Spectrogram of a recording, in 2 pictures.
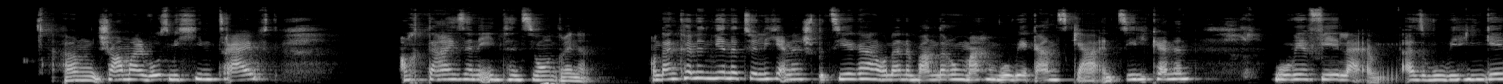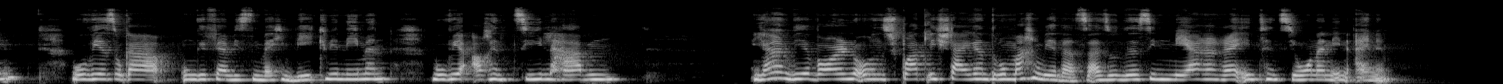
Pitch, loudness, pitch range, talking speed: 230 Hz, -19 LUFS, 220-245 Hz, 140 wpm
